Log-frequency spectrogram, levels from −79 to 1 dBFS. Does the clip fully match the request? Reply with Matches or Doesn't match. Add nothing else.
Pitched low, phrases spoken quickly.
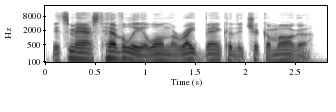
Matches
